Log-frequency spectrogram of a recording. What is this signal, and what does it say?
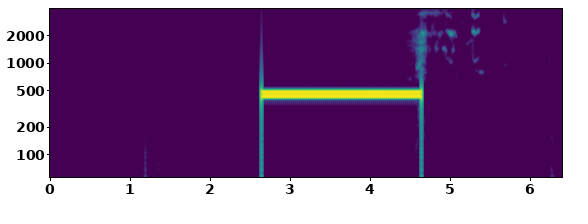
Ringback tone (North America), 440 + 480 Hz.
